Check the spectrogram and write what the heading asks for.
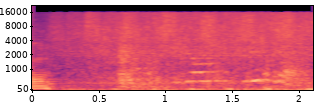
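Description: A rag scrubbing back and forth over a wet, rusty steel sheet, a steady rubbing hiss. Faint children's voices can be heard in the background.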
